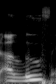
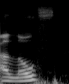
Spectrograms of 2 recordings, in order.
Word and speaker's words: aloof: But in the process, you also want your child to be, I was pronouncing it wrong this whole time. It's what? – Called aloof and not aloaf.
